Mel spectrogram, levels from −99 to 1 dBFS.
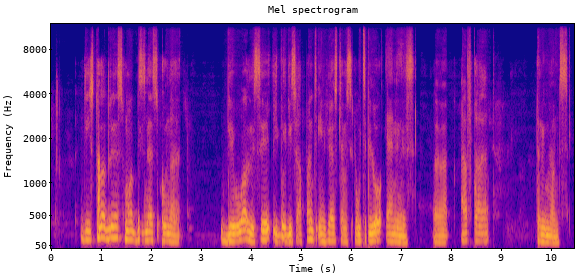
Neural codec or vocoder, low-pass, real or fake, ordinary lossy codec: codec, 24 kHz, 1.5 kbps, HILCodec; none; fake; none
